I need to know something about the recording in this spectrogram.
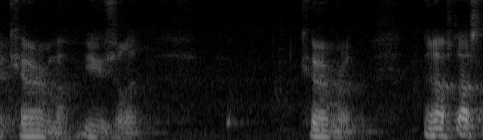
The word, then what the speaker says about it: karma: do tend to say kerma usually camera you know that's that's the an indian couple that i saw at the at the weekend said that it's it's kermit you pronounce it karma so you know but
